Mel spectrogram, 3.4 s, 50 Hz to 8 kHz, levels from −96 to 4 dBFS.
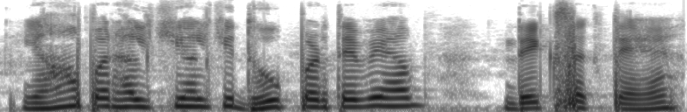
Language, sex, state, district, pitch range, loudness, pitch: Hindi, male, Jharkhand, Ranchi, 155-210 Hz, -13 LUFS, 190 Hz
